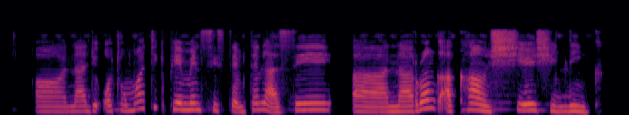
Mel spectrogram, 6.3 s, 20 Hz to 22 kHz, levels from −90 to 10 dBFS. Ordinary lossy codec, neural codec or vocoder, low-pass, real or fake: MP3, 64 kbps; none; 7.2 kHz; real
